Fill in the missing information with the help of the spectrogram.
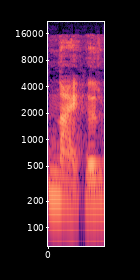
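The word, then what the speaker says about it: neither: अब ये जो वर्ड है नीदर, इसको आप नाइदर भी बोल सकते हो, नीदर भी बोल सकते हो, इट्स all about American and British pronunciation, but both दी pronunciations are correct.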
